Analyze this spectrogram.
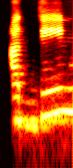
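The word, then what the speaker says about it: الدين: ये अद्दीन में देखें अद्दीन में अलिफ लाम है यहाँ पे, ठीक है, अलिफ लाम है जो कि हम प्रोनाउंस नहीं करेंगे, अद्दीन है।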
